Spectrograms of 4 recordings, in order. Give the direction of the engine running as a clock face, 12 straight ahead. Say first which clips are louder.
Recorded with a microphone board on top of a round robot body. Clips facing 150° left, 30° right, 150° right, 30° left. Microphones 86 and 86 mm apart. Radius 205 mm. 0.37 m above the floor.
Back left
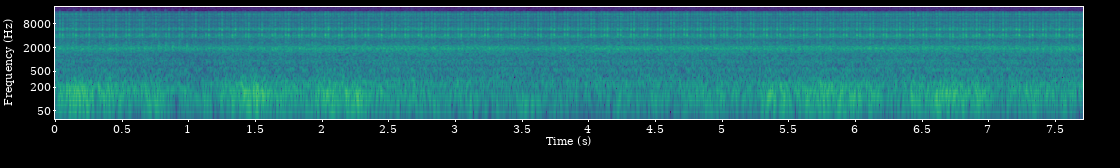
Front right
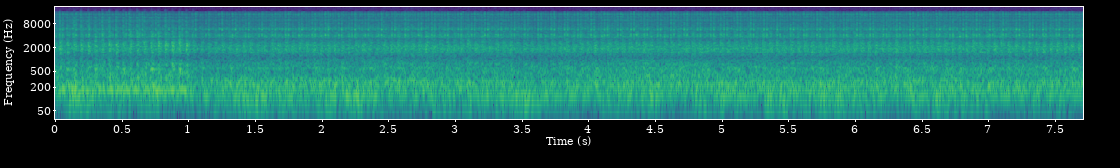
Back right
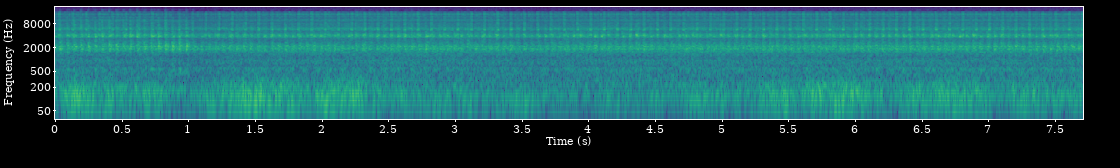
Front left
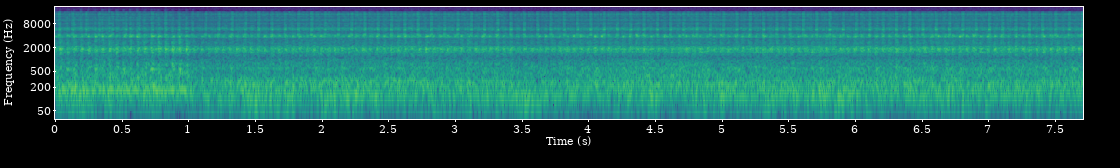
Front right 9 dB, front left 6 dB; 1 o'clock.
